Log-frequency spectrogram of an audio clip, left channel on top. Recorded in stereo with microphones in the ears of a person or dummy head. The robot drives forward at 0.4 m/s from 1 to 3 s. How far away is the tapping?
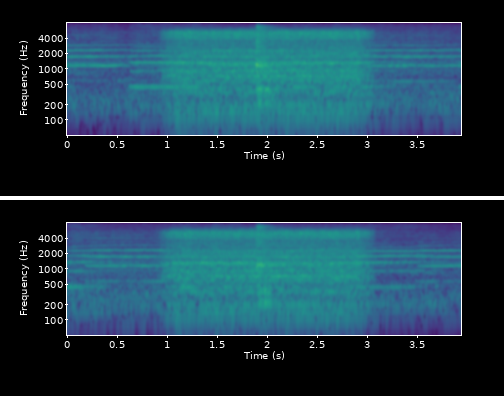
About 0.6 m.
